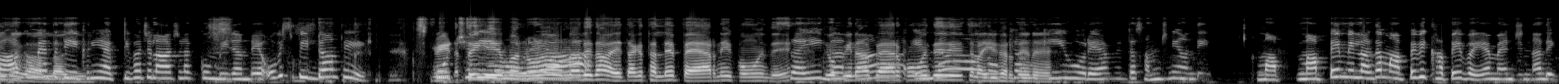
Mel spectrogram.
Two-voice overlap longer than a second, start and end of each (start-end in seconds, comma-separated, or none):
4.3-5.9, 7.8-10.5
